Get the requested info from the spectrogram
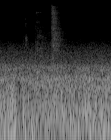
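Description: Steady low rumble of outdoor background noise, with a brief faint hiss about a second in.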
